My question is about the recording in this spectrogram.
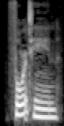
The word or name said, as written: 14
